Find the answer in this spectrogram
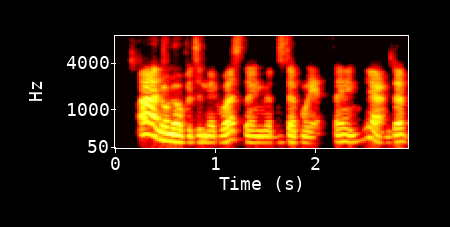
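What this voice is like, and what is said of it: Noticeable regional accent. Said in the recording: “I loved your accent right there.”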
